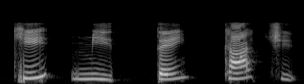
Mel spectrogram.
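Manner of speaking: slow, separated syllables for counting; drawn-out, deliberate scansion. Shown as a demonstration. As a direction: scan the verse one syllable at a time. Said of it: "Um, dois, três".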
